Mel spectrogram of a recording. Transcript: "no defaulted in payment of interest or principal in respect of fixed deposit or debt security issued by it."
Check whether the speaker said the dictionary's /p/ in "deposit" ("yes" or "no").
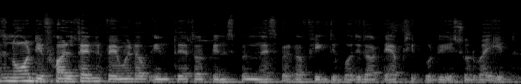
no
